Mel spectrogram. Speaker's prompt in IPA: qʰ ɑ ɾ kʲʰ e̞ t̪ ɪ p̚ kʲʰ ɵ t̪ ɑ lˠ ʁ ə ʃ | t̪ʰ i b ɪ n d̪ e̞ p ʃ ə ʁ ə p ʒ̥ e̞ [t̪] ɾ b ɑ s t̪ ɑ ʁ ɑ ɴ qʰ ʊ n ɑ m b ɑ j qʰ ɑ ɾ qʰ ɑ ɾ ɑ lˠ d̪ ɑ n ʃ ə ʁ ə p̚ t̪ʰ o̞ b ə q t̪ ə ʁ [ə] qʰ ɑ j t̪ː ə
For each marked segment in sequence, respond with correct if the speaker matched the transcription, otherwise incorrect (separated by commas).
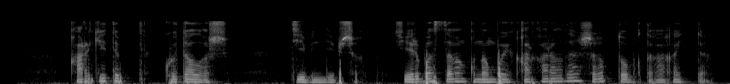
incorrect, incorrect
